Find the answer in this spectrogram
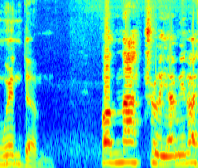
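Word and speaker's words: Wyndham: anyone say it so I was always saying Windham but now I'm G be saying Windom well naturally I mean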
